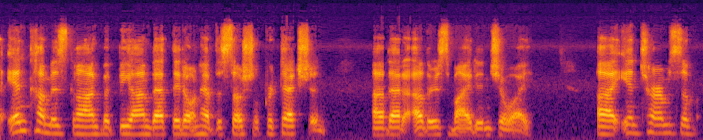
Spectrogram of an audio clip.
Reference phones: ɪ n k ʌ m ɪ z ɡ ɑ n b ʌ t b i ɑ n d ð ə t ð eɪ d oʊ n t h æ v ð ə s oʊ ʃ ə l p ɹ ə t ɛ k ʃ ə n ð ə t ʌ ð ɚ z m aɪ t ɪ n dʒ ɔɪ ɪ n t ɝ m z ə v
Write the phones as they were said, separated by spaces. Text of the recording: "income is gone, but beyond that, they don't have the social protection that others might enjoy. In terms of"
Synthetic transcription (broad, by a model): ɪ n k ʌ m ɪ z ɡ ɑ n b ʌ t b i ɑ n ð ə t ð eɪ d oʊ n t h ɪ v ð ə s oʊ ʃ l p ɹ ə t ɛ k ʃ ə n ð ə t ʌ ð ɚ z m aɪ t ɪ n dʒ ɔɪ ɪ n t ɝ m z ə v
